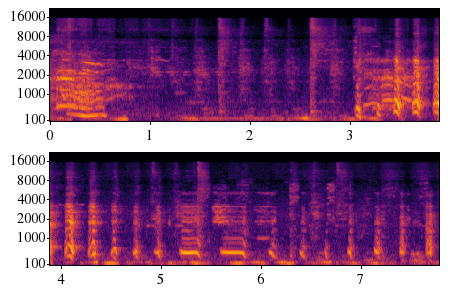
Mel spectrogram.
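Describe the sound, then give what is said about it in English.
A puppy whimpers and yips in a string of short, high-pitched cries, with people chuckling and talking underneath. “I'm just showing off his puppy.”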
